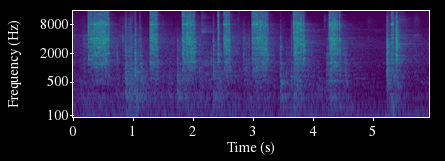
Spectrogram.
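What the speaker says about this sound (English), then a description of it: "And we'll tighten the nut on that as well." A wrench ratcheting to tighten a nut on the door glass mechanism of a 1968–69 Camaro, heard as a series of close, crisp clicking bursts in an uneven rhythm, about eight strokes with short pauses.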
